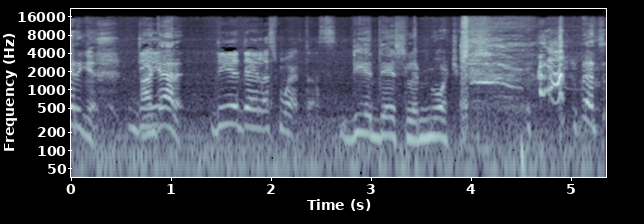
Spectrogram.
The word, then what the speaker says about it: Día de los Muertos: Día de los Muertos. Día de los Muertos. Just said it right. Día, say it again. I got it. Día de los Muertos.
